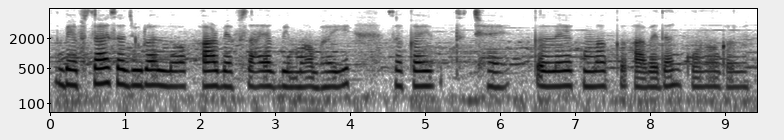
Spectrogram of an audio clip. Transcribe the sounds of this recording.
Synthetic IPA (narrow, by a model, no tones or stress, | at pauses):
bebsajsəd͡ʒuɾəlokaɾbjebsajək̚bimabʱəi | səkə | t̪ | t͡ʃʰɛklekməkabed̪ənkonokəɾle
